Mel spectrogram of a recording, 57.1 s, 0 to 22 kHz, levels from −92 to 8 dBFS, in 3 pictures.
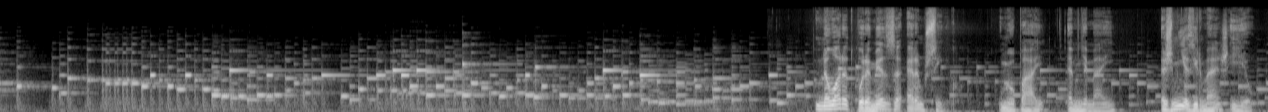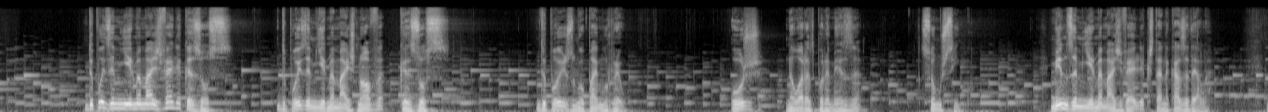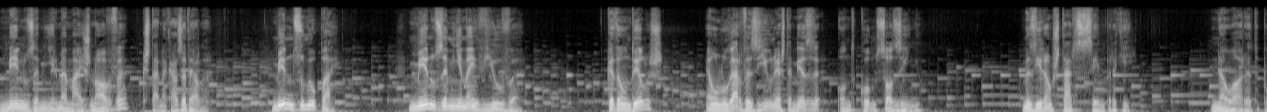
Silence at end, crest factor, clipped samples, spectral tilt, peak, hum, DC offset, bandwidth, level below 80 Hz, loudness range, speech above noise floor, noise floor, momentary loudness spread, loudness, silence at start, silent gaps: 0 s; 16 dB; under 0.1%; -5 dB/octave; 0 dBFS; none; under 0.1%; 16.5 kHz; -30 dBFS; 9 LU; 28 dB; -42 dBFS; 23 LU; -15 LUFS; 0 s; none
